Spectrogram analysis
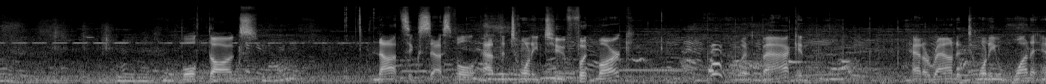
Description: Electronic beeping occurs, an adult male speaks, a dog barks, and a crowd of people talk in the background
